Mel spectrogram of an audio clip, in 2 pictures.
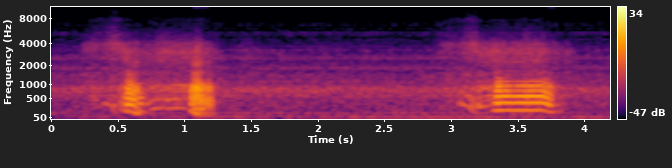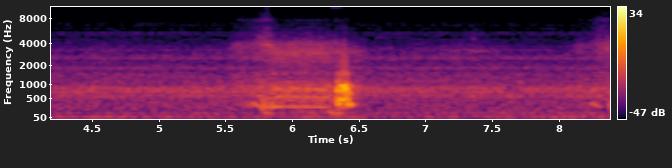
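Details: Snoring in a sleeping son: three snoring breaths over about eight seconds, some with a tonal, whistling quality on the inward breath.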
